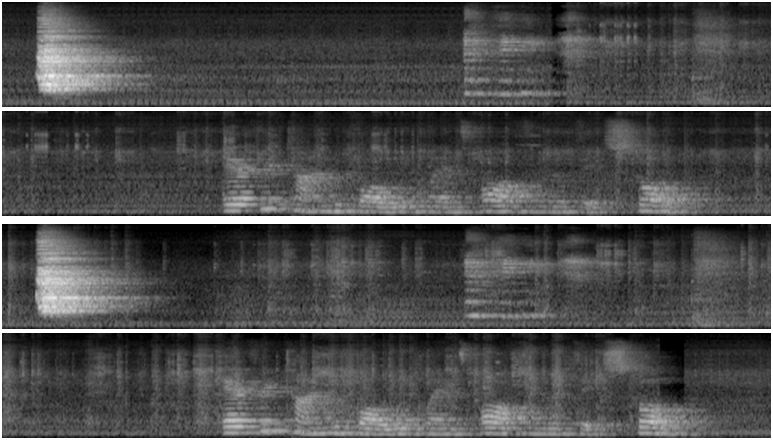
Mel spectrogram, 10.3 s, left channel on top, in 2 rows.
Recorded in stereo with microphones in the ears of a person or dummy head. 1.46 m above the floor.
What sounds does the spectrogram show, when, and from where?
0.2 s a dog barking: 40° right (ahead or behind), 1.6 m
3.1 s a giggle: 60° left (ahead or behind), 0.6 m
4.6 s a snare drum: 60° right (ahead or behind), 1.4 m
6.6 s a woman speaking: 60° right (ahead or behind), 0.5 m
